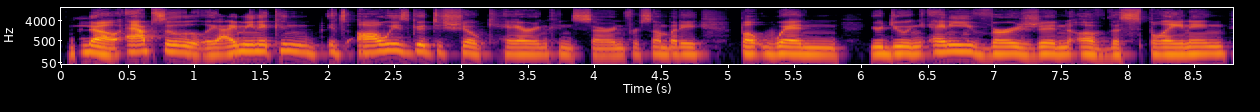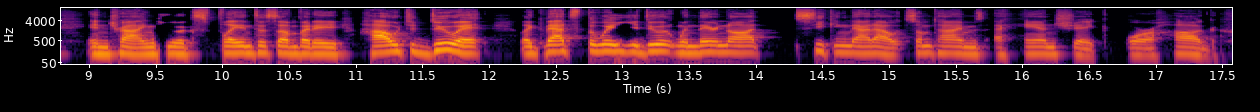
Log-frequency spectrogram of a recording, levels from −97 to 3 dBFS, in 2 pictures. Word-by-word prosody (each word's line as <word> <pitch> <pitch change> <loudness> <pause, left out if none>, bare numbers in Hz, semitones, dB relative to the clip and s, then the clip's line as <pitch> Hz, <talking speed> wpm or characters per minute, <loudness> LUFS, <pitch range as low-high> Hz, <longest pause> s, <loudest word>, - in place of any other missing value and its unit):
No, 150 -7 +6
absolutely. 165 -7 +2
I 135 +4 +2
mean, 170 0 +1
it 165 -1 0
can 165 -5 -5
it's 150 -5 -6
always 160 +2 +2
good 165 0 -2
to 150 - -6
show 140 -1 -2
care, 125 -1 -3
and 125 0 -8
concern, 115 -2 -5
for 125 - -14
somebody, 130 0 -5 0.2
but 135 -1 +1
when 125 -3 0 0.2
you're 135 +1 -2
doing 135 +1 -1
any 160 +1 +1
version 130 0 -1
of 125 -4 -4
the 120 - -4
'splaining 130 +2 -1 0.2
and 130 -1 -1
trying 130 -2 +3
to 135 -1 -1
explain 140 +2 +1
to 150 0 -3
somebody 135 -3 +2
how 150 +3 +7
to 170 +1 -6
do 185 +7 +4
it. 140 -1 +5 0.2
Like, 135 -1 -1
that's 165 +1 +5
the 175 - +1
way 175 0 +5
you 160 -2 -2
do 170 +4 +3
it 165 - -5
when 145 -1 -1
they're 160 +1 +2
not 150 -1 +1 0.3
seeking 155 -4 -1
that 140 -1 0
out. 120 -4 -2
Sometimes 140 -3 -4
a 125 - -8
handshake, 130 -5 -6
or 120 -2 -3
a - - -13 0.2
hug, 120 -7 -2
135 Hz, 185 wpm, -24 LUFS, 125-155 Hz, 0.3 s, how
